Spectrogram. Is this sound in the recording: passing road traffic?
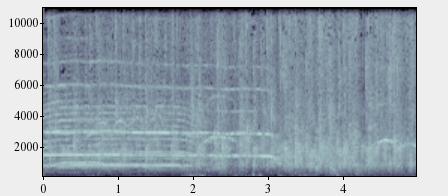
no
